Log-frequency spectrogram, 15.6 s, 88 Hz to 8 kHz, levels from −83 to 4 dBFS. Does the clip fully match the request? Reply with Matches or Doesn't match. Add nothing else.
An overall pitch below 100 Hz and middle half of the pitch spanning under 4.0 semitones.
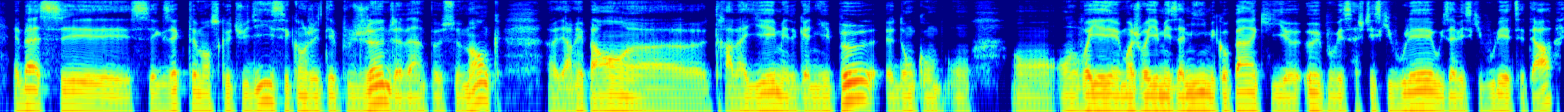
Matches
